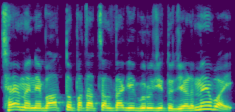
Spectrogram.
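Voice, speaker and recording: A man's voice: on the high side, fast talker, dry recording. A man arguing persuasively on a phone call, firing rhetorical questions and repeating words for emphasis. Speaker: religious devotee speaking to a follower. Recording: dull lo-fi phone call recording.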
